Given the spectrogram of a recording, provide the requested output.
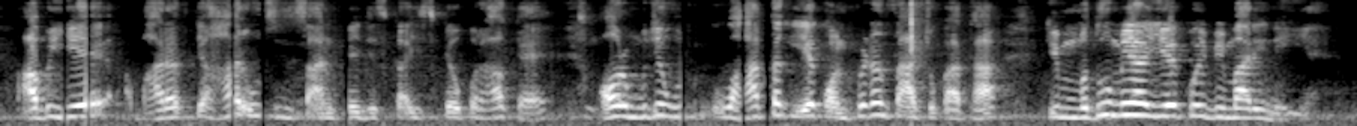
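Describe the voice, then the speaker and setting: A man speaks at an extremely high pitch with ordinary pitch variation, his loudness swinging widely over noticeable background noise. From Maharashtra, India. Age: 40s. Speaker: doctor. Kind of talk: interview. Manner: halting, with fillers.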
